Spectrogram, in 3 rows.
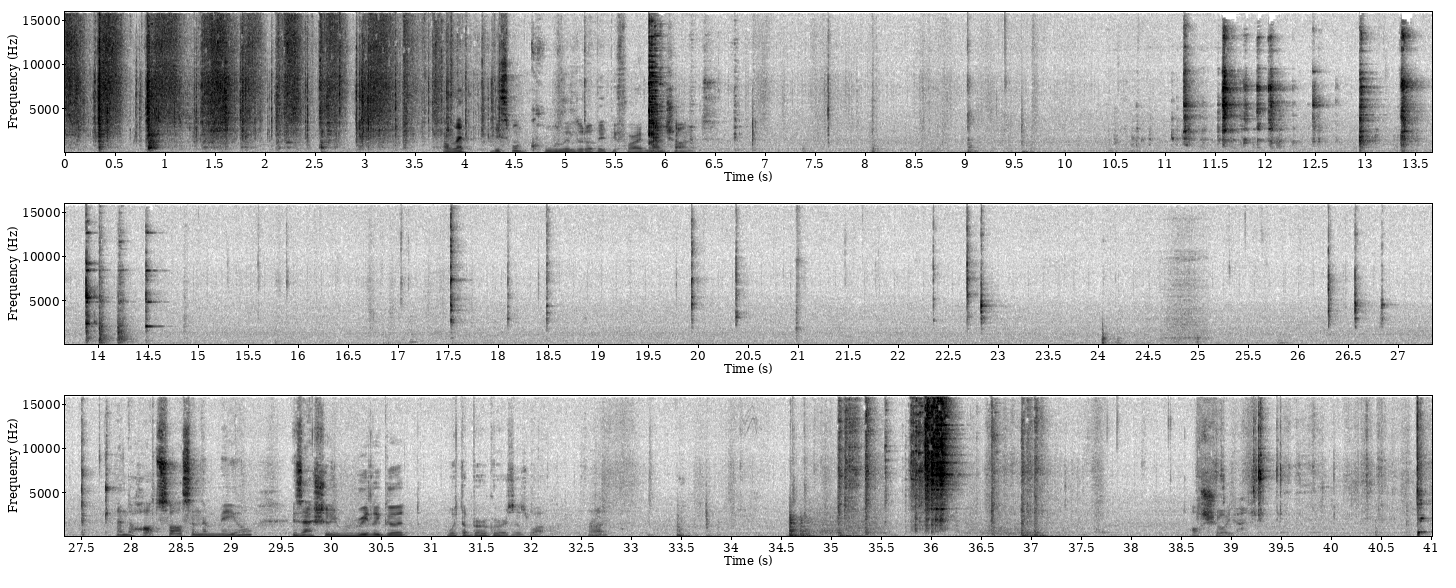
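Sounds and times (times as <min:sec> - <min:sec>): faint steady hum: 0:00.0 - 0:41.0
dishes and cutlery clinking: 0:10.6 - 0:14.7.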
